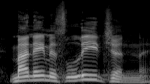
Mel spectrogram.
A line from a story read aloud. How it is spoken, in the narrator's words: he replied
